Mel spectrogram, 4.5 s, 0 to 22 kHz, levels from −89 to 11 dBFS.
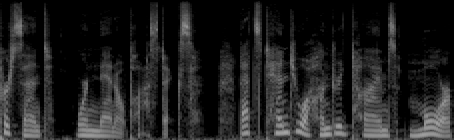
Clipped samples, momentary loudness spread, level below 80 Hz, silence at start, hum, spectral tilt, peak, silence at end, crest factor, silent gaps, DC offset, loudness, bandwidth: under 0.1%; 10 LU; -60 dBFS; 0 s; none; -4.5 dB/octave; -16 dBFS; 0 s; 18 dB; none; under 0.1%; -33 LUFS; over 20 kHz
